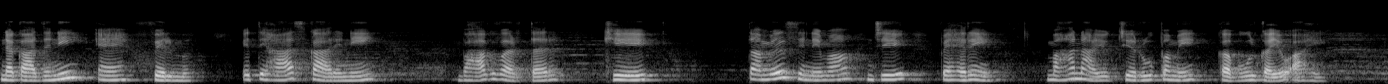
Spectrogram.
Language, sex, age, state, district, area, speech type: Sindhi, female, 18-30, Madhya Pradesh, Katni, rural, read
